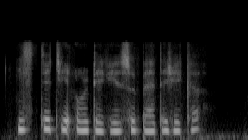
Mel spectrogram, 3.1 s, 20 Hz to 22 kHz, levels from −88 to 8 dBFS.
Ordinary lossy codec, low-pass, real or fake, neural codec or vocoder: none; 7.2 kHz; fake; codec, 16 kHz, 0.8 kbps, ZipCodec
